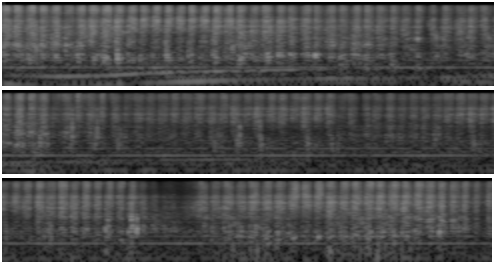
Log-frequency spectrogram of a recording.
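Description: A tan leather boot, held up, is brushed rapidly with a handheld bristle shoe brush, giving a steady run of quick, hollow, bright rubbing strokes about four per second. A low steady hum runs underneath, and the brushing pauses briefly near the end before resuming.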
